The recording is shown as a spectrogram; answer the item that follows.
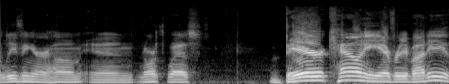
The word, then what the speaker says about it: Bexar: Almost was last seen at 658 on Wednesday after leaving her home in Northwest Bear County. Everybody, the X is silent.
